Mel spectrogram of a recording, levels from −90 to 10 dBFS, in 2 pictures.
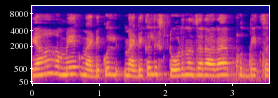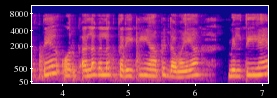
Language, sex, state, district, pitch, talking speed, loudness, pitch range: Hindi, female, Rajasthan, Jaipur, 250 Hz, 220 wpm, -15 LUFS, 230-265 Hz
